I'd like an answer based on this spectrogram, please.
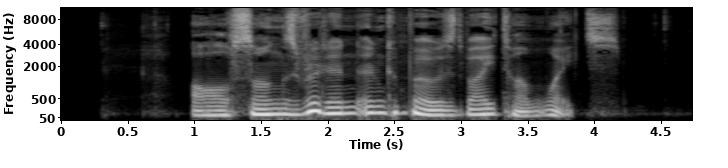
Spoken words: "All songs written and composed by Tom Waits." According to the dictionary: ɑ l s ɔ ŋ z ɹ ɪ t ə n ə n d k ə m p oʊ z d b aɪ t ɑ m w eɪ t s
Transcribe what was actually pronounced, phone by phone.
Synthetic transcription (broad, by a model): ɑ l s ɔ ŋ z ɹ ɪ t n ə n k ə m p oʊ z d b aɪ t ɑ m w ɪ t s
